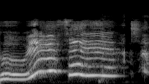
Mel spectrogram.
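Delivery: very high, feigned put-on female voice. Someone knocks on the locked door, and the player's character answers in a female voice. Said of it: "Corbin says in a female voice".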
